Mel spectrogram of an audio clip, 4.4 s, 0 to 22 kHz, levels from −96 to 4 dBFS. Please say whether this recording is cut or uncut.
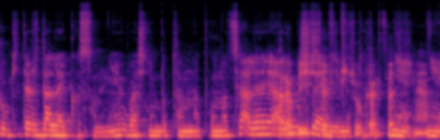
cut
